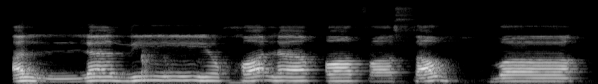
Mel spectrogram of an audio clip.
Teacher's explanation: قاف کو ہم پر کریں گے اور یہ مشدد ہے، مشدد کو ہم نے صحیح طرح ادا کرنا ہے۔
